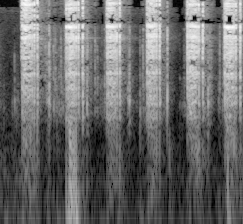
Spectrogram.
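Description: Film wheel on a disposable camera being turned to wind its pre-loaded film, a series of six crisp ratcheting clicks in a steady rhythm, each burst separated by brief pauses.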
